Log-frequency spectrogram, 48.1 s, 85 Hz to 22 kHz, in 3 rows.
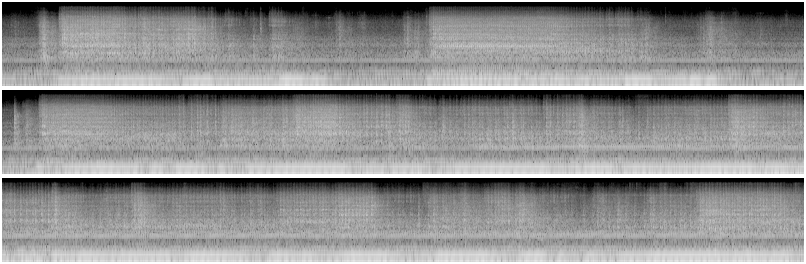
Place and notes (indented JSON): {
  "title": "Utena, Lithuania, building works",
  "date": "2022-01-26 16:15:00",
  "description": "Some tractor demolishing old building",
  "latitude": "55.49",
  "longitude": "25.58",
  "altitude": "108",
  "timezone": "Europe/Vilnius"
}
